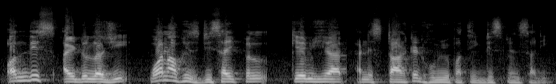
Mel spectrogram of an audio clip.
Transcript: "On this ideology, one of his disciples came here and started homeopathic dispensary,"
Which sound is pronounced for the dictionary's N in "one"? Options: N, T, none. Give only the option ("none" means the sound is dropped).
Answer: N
